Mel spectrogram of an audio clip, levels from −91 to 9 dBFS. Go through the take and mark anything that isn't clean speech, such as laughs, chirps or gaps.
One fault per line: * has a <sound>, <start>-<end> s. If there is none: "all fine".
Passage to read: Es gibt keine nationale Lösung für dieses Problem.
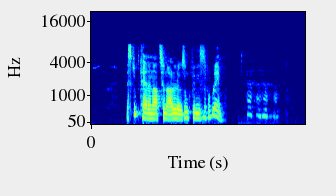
* has a laugh, 2.9-3.8 s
